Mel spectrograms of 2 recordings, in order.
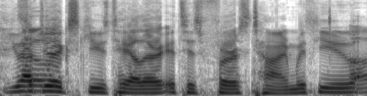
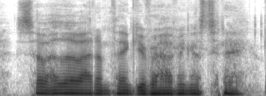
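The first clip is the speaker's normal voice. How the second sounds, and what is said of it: Sultry put-on podcast voice. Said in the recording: “This is my sexy podcast voice”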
